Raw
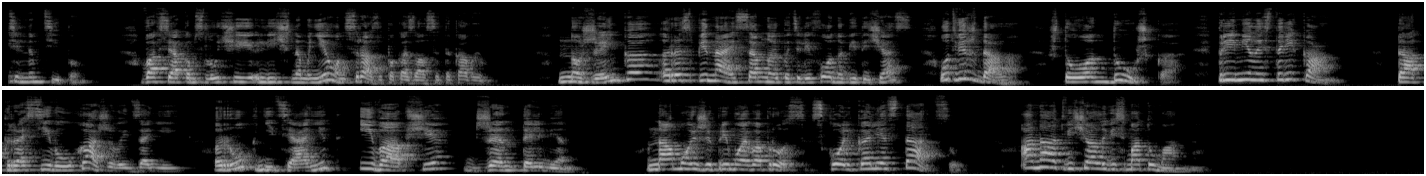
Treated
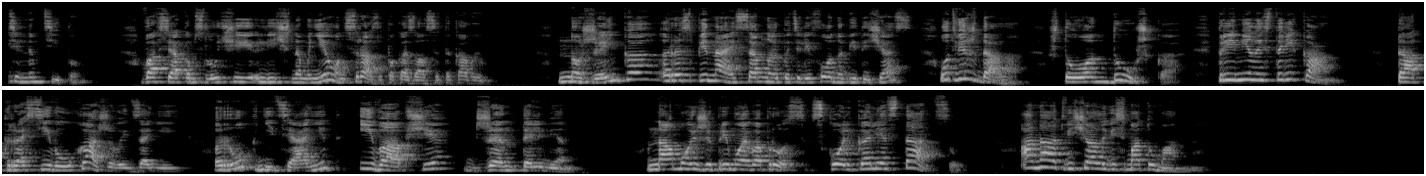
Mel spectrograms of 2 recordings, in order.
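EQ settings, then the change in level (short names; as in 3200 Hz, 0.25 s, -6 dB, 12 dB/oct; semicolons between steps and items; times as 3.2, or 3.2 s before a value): high shelf 3000 Hz +8 dB; -2.0 dB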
